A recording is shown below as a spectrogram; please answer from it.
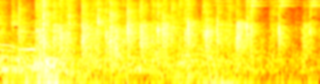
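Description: Congregation clapping, a dense run of sharp claps. About three seconds in, tambourine jingles join in with the clapping.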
